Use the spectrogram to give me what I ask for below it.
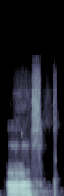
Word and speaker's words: asked: El otro va a hacer sonido de T. Asked.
